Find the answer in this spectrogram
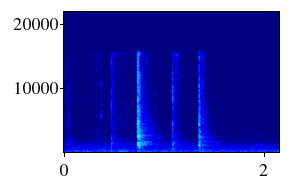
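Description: A deck of reading cards being handled: a few short, sharp card clicks, three of them close together in the middle.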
